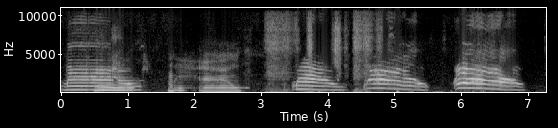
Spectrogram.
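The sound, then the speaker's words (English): A cat meows five times in a row, each call drawn out and rising then falling in pitch, loud, with brief pauses between them and no other sounds. “Meow.”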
